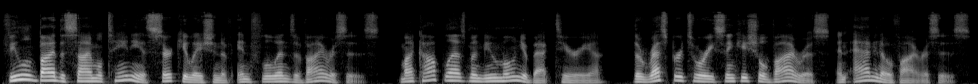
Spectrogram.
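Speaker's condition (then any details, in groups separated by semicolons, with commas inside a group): No condition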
